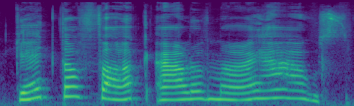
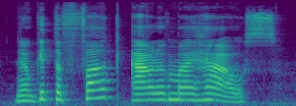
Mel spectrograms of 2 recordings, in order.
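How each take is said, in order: First: Slow, high yell, word by word; furious shout. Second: Loud, high, emphatic command; angry order. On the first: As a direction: draw out every word of a raging order. Margaret roars back at monster. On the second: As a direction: order an intruder out firmly. Margaret orders the monster out. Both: A narrator's reading.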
